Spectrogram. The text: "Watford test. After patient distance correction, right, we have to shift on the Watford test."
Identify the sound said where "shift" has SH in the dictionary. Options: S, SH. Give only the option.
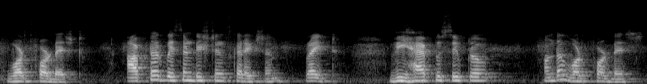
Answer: S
